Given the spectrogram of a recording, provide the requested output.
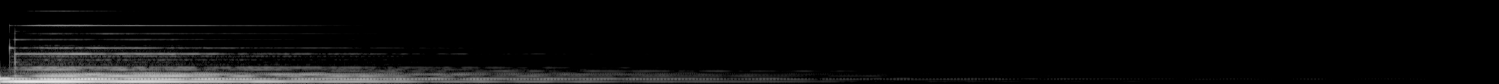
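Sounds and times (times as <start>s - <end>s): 
game UI sound effect when hovering: 0.1s - 4.6s.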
